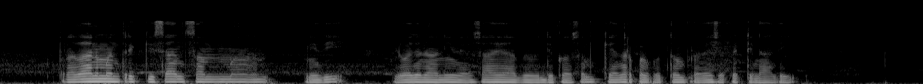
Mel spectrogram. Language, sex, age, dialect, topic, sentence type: Telugu, male, 25-30, Southern, agriculture, statement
